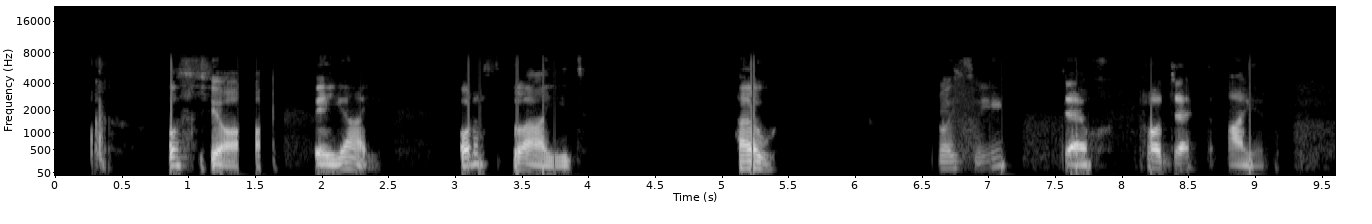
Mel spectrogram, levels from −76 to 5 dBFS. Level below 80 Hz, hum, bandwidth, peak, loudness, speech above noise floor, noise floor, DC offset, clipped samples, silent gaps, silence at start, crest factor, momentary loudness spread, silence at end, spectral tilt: -56 dBFS; none; 7.6 kHz; -2 dBFS; -19 LUFS; 70 dB; -88 dBFS; under 0.1%; under 0.1%; 6.45-6.55 s; 0.3 s; 20 dB; 18 LU; 0.6 s; -6.5 dB/octave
